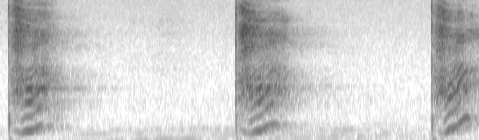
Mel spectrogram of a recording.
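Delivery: "pa" as separate airy lip pops; P sound demo. Shown as a demonstration. Teacher checking the child said the sound, P sound demo. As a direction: puff out each "pa", the last one rising. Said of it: "say your P sound by saying".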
